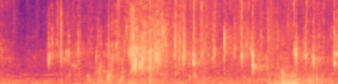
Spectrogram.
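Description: Water poured by hand over a forearm during ablution, splashing and trickling close by in a few uneven gushes, with drips between and no talk.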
